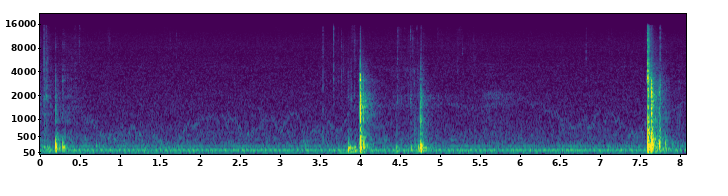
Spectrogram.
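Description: Small tools and wires being handled at a workbench: a few short, sharp clicks and taps, one at the start, two near the middle and one near the end, over a steady low hum.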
